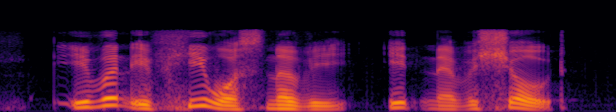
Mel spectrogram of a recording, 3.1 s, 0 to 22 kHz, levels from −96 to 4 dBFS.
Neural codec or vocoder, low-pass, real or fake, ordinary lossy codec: none; 7.2 kHz; real; none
